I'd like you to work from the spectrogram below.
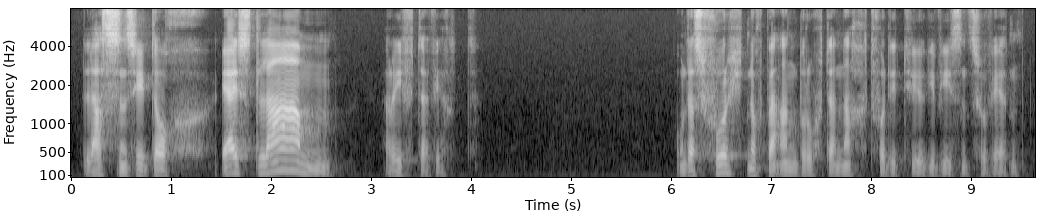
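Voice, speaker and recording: A man narrating a literary story in the first person, measured and dramatic. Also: deep voice. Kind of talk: literary reading.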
